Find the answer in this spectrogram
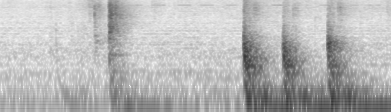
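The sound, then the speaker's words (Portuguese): Knocking on a door: one knock, a short pause, then three quick raps in a steady rhythm, fairly loud, with no voices. “está batendo a porta.”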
